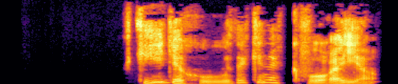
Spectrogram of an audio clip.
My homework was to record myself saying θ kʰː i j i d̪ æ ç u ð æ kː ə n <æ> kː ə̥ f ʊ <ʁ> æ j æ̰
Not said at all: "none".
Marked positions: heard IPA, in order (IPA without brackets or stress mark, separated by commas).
æ, ʁ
